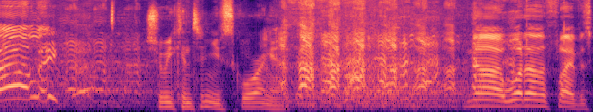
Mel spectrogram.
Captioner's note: laughter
